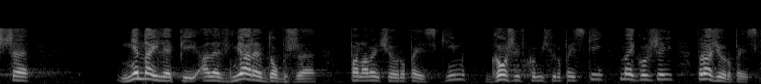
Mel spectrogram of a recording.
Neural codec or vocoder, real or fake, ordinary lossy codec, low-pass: vocoder, 44.1 kHz, 128 mel bands every 256 samples, BigVGAN v2; fake; none; 5.4 kHz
